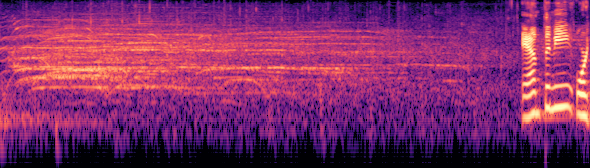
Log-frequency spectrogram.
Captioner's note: audience cheering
